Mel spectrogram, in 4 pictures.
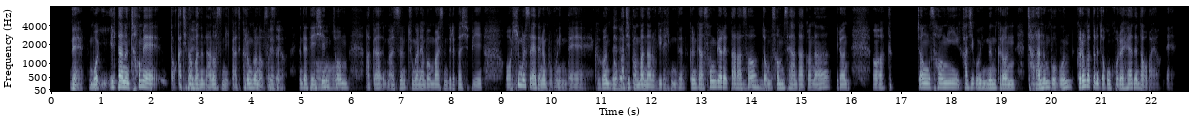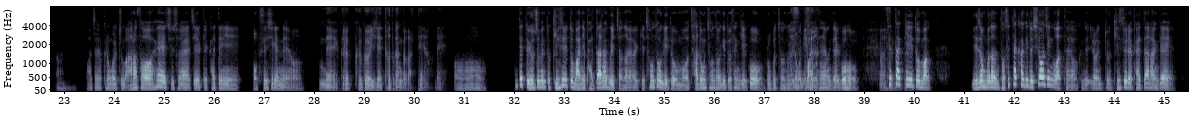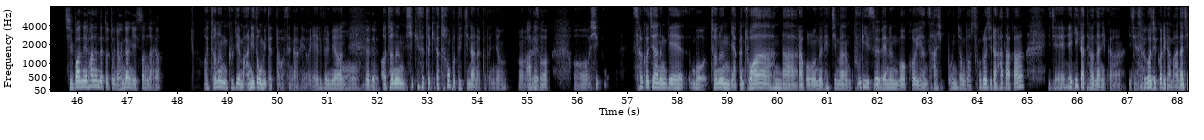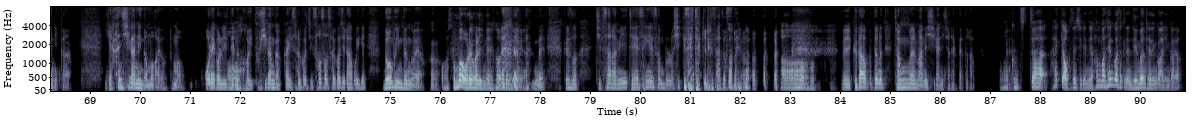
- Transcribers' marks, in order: laughing while speaking: "맞습니다"; laughing while speaking: "사용되고"; tapping; laughing while speaking: "어"; laughing while speaking: "오래 걸리네요"; laugh; laughing while speaking: "식기세척기를 사줬어요"; laugh; laughing while speaking: "아"; laugh
- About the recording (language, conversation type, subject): Korean, podcast, 집안일 분담은 보통 어떻게 정하시나요?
